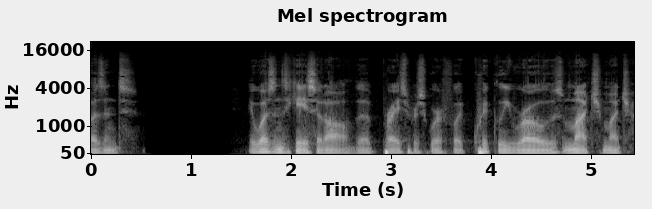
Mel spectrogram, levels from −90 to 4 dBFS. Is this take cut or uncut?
uncut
